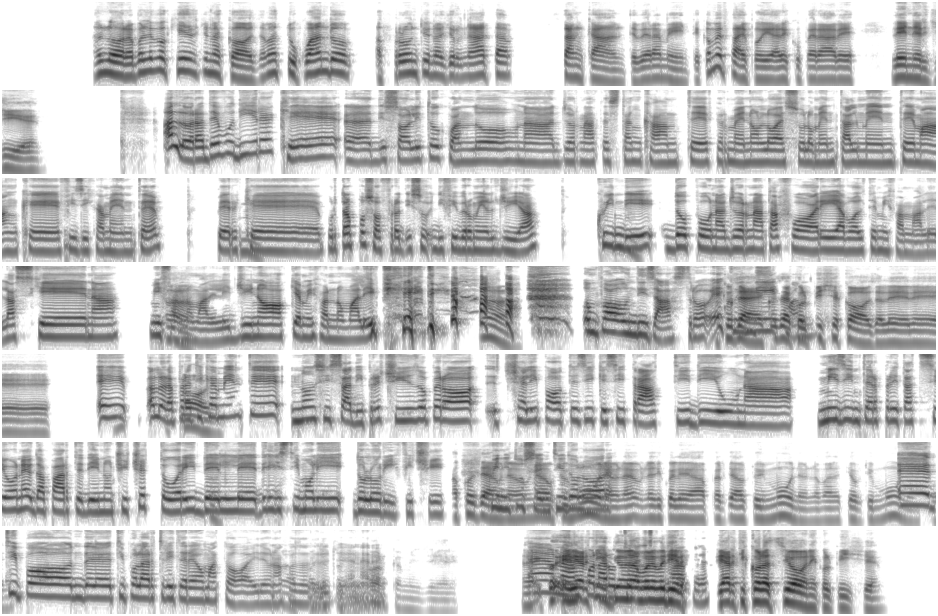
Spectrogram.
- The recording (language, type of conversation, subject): Italian, podcast, Come fai a recuperare le energie dopo una giornata stancante?
- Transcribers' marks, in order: tapping; laughing while speaking: "piedi"; laugh; unintelligible speech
